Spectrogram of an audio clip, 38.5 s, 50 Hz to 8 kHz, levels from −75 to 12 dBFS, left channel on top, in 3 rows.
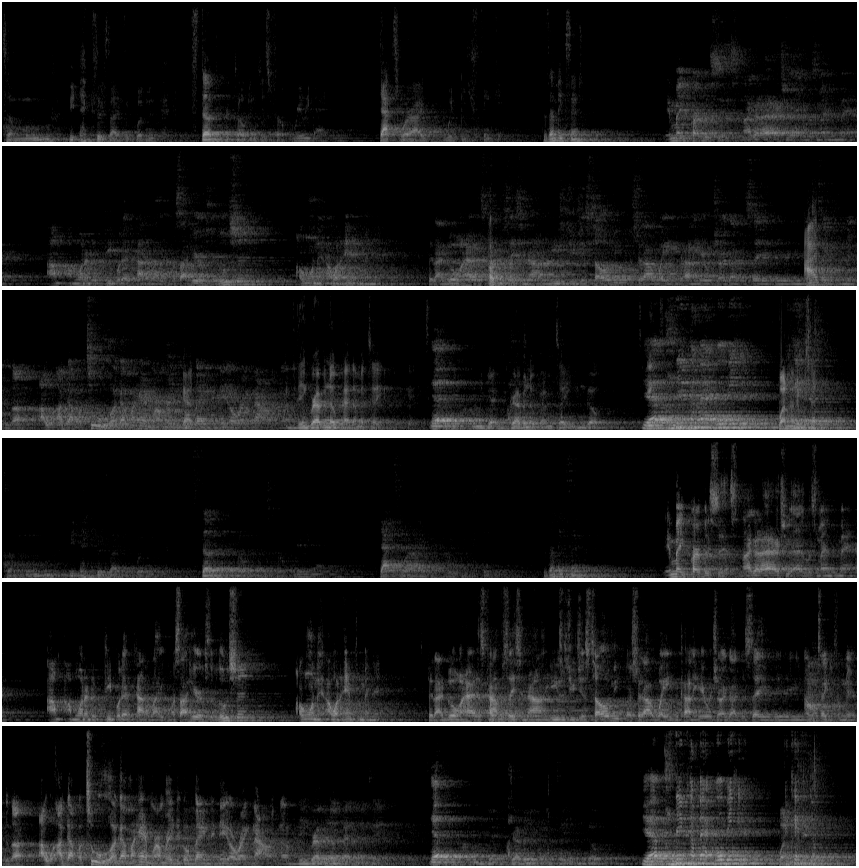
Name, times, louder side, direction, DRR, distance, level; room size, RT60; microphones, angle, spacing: voice 1, 0.0-2.5 2.8-4.8 5.7-7.4 8.1-8.7 20.1-20.3 24.8-25.2 28.4-28.5 29.9-31.4 31.7-31.8 32.3-34.6 35.3-35.7 37.3-37.9, left 4 dB, 85° left, 8 dB, 0.4 m, -37 dB
voice 2, 9.9-12.9 13.5-16.5 17.3-18.5 19.2-30.0, right 5 dB, 65° right, 7 dB, 0.4 m, -35 dB
voice 3, 35.2-36.9 37.5-37.9, right 1 dB, 85° right, -1 dB, 1.1 m, -27 dB
6.3 x 5.0 x 5.6 m, 3.0 s
head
